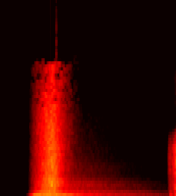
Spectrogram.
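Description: Whoosh sound effect for an intro title, with a deep low end. It starts suddenly about a third of a second in and fades away over about a second and a half.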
